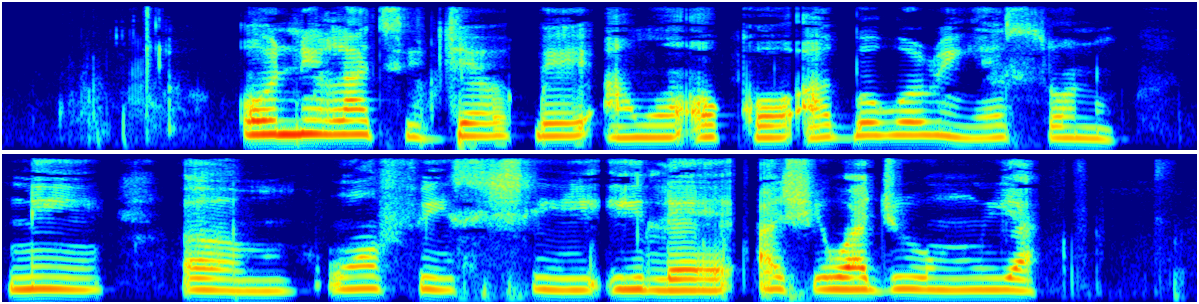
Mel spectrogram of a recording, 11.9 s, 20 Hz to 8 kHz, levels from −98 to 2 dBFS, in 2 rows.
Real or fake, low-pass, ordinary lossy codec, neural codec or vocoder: real; 7.2 kHz; MP3, 48 kbps; none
